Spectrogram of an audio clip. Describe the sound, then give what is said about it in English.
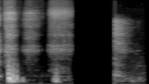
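A few sharp, breathy sneezes in quick succession, each a sudden burst of noisy air followed by a brief pause, fairly loud and with no talking around them. “Bless you.”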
